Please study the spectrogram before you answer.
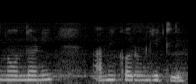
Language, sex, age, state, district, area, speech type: Marathi, female, 18-30, Maharashtra, Ahmednagar, rural, spontaneous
